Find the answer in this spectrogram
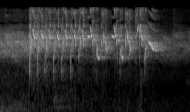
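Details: Grey-crowned goldfinch song: a rapid, jangling twitter of high tinkling notes and trills lasting about two seconds, ending in a brief downward-sliding whistle, in otherwise quiet surroundings.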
